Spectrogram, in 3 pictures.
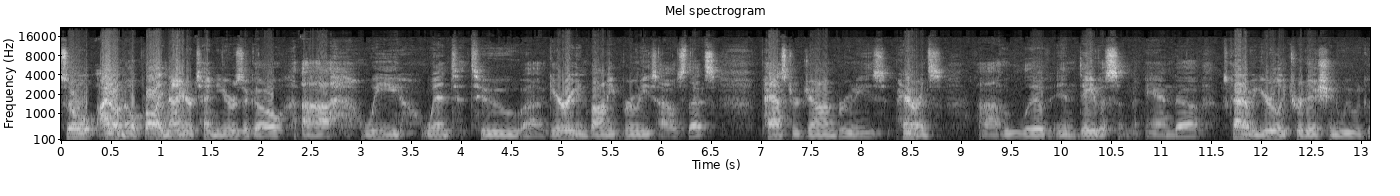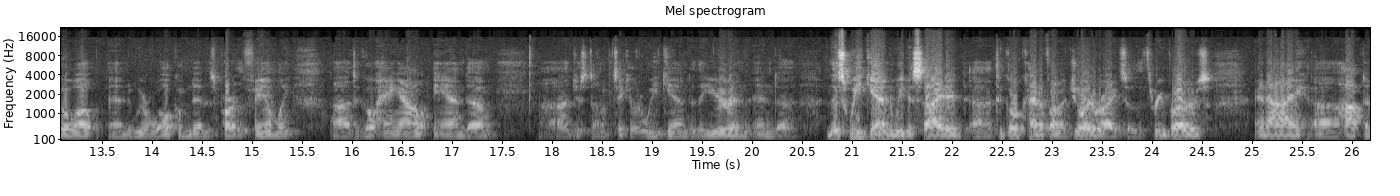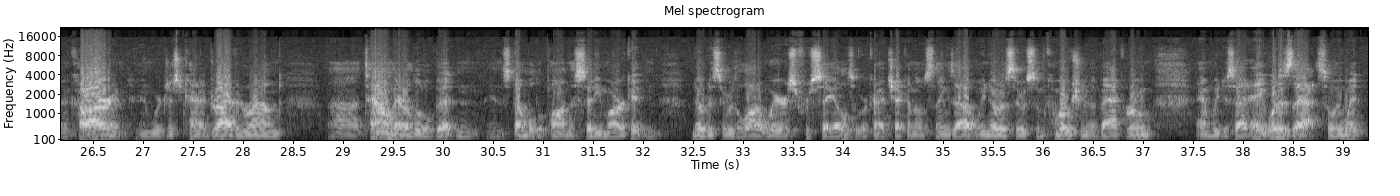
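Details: Adult man speaking; ordinary speech.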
